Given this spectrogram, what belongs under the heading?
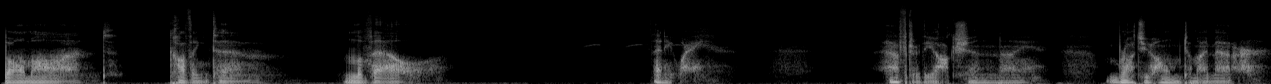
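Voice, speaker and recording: A gentle, protective vampire gentleman, voiced by a man, murmurs slowly in an extremely low voice. It is very breathy, soothing ASMR roleplay acting, close to the mic. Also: steady tone, dry recording, full character voice. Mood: soft, soothing. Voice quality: breathy, husky, whispery. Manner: soothing, apologetic. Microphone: close mic, dry.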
